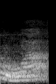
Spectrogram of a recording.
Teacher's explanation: जब हम वा का उच्चारण करते हैं तो ओष्ठ थोड़े से आगे आते हैं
